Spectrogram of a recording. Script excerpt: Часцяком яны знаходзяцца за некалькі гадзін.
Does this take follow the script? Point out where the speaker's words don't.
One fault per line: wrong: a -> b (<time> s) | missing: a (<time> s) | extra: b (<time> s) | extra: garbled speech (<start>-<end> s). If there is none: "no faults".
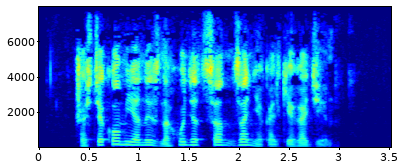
no faults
